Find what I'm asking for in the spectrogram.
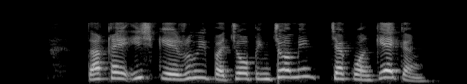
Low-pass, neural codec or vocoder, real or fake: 7.2 kHz; none; real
